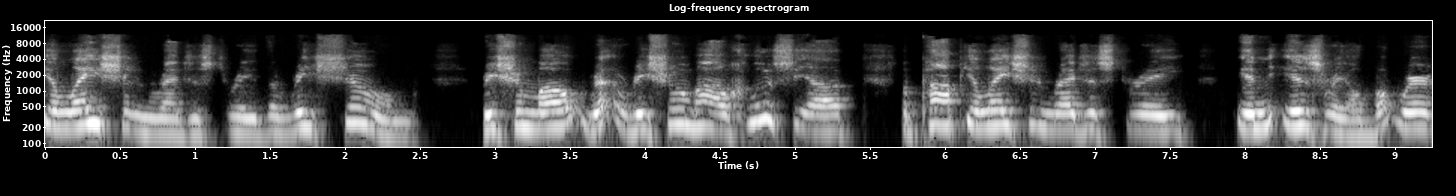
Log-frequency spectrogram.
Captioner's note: Hebrew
